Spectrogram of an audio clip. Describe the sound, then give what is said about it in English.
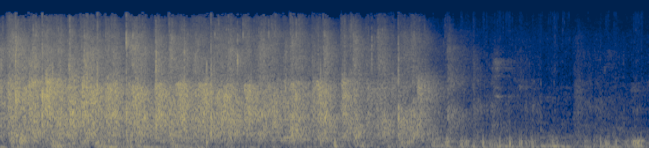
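A crowd claps loudly and steadily for about five seconds for two new members, then the applause quickly thins out and fades into scattered murmurs and quiet background noise. “Round of applause for our two new members.”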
